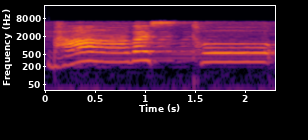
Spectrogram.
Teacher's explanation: ಭಾ ಮಹಾಪ್ರಾಣ ದೀರ್ಘ ಇಲ್ಲಿ ಭಾವ ಬೇಡ ಭಾವ ಭಾ ಸ್ಪಷ್ಟವಾಗಿ ಕೇಳಿಸಬೇಕು ಭಾವಸ್ತೋ ವ ಮೇಲೆ ಆಘಾತ ಭಾವಸ್ತೋ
